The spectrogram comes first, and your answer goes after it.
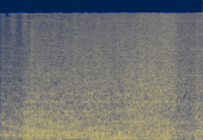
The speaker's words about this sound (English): The powerboat careens into a jetty, smashing it to matchwood, then speeds on down the river.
